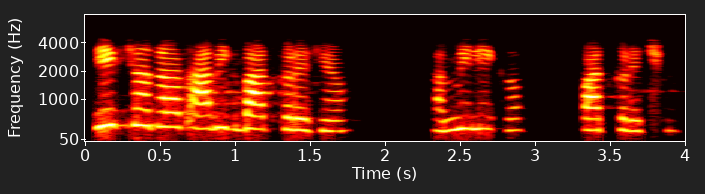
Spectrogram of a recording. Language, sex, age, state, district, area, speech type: Maithili, female, 18-30, Bihar, Purnia, rural, conversation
